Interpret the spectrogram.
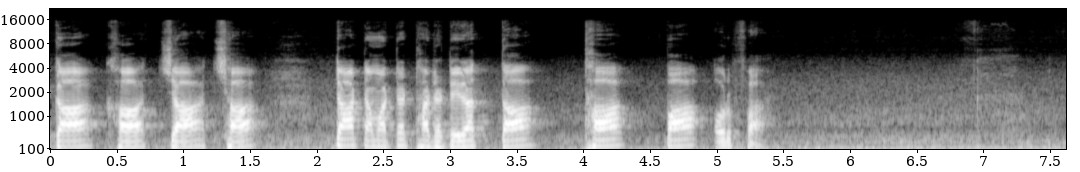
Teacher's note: जिन वर्णों के उच्चारण में गले में कंपन नहीं होता उन्हें अघोष वर्ण कहते हैं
